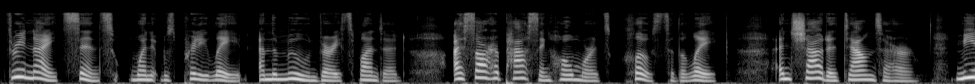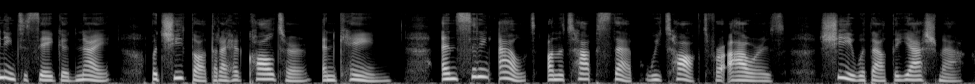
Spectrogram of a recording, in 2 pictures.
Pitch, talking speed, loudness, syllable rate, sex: 210 Hz, 175 wpm, -19 LUFS, 4.5 syllables/s, female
